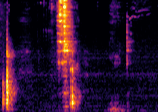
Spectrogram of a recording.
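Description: Small steel bolt parts of a Howard Thunderbolt carbine clinking together once about a second in, with a fainter tap near the end, as the striker spring is taken out of the bolt.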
